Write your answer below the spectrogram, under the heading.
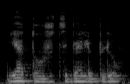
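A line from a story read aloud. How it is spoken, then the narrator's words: Whisper. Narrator (Russian): прошептал он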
